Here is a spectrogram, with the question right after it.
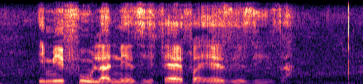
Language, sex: Xhosa, male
